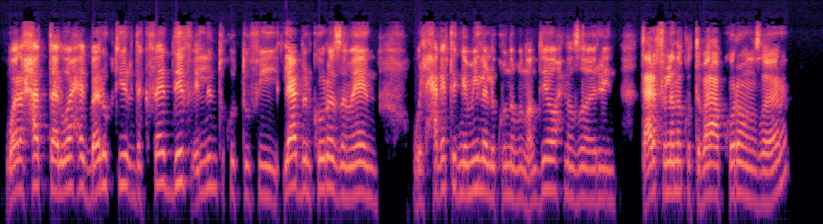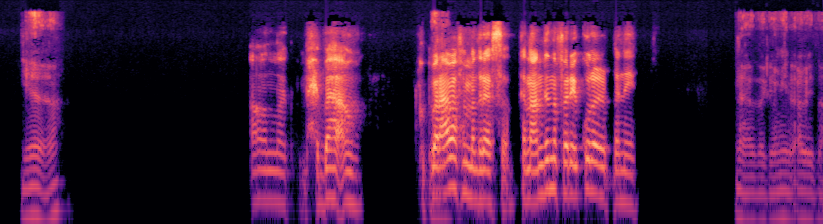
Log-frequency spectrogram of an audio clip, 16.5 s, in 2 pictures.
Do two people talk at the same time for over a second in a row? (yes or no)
no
